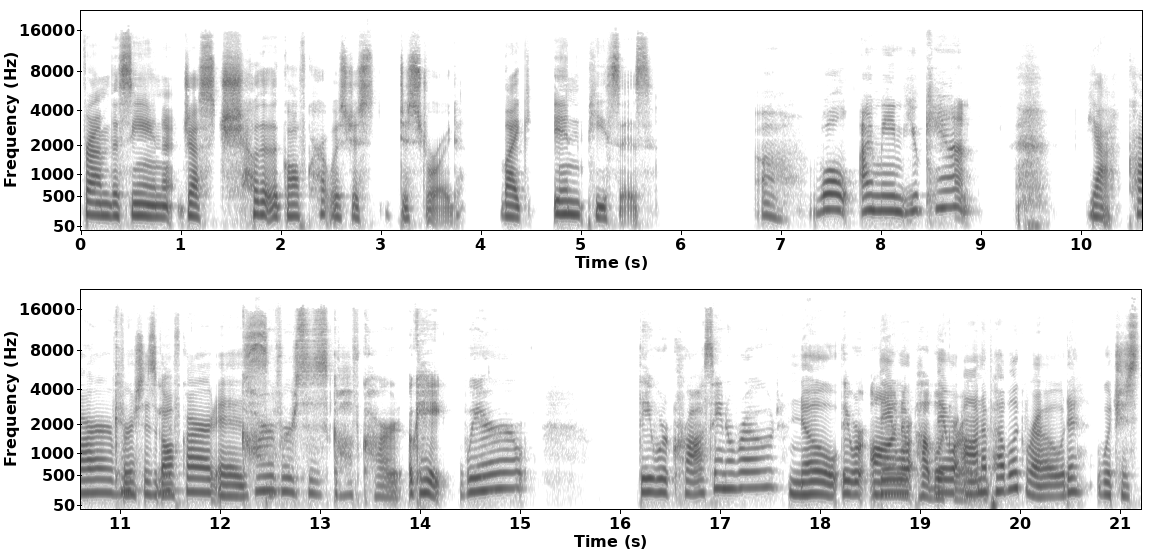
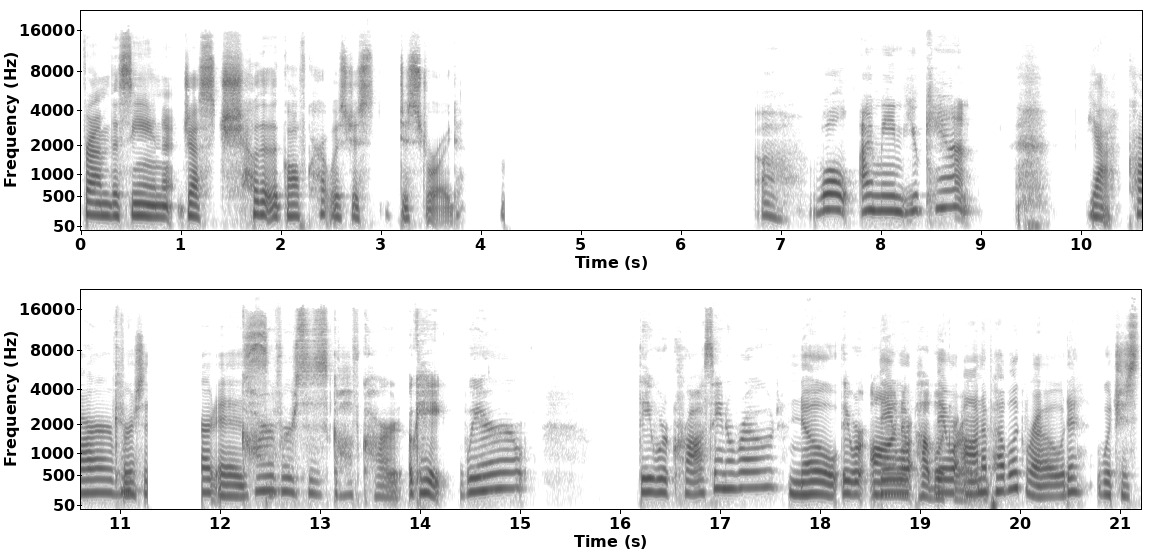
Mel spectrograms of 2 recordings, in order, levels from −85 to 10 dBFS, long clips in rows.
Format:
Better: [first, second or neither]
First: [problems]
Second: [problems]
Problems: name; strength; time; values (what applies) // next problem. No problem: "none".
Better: first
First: none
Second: audio cutting out; at 4 s for 2 s and at 11 s for 0.5 s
